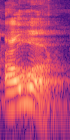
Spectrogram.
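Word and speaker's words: hour: আবার অ্যান আওয়ার, এইচ দিয়ে শুরু, কিন্তু এইচটা সাইলেন্ট, আ সাউন্ড পাচ্ছি, ভাওয়েল সাউন্ড পাচ্ছি, তাই অ্যান হয়েছে।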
